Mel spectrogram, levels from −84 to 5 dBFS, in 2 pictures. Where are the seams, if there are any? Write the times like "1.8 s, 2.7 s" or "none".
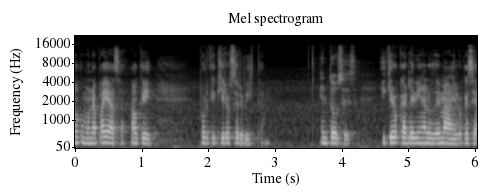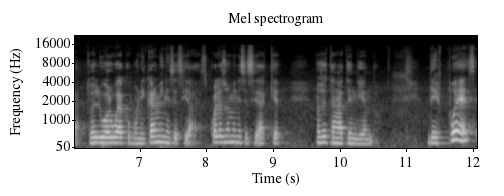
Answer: none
